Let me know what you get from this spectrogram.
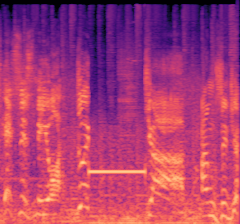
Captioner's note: beep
